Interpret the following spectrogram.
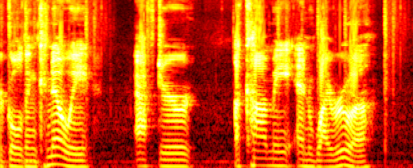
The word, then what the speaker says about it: Wairua: During Legend of Motunui's final cutscenes, the Toa appear to lose their golden Kanoe after Akami and Wairua, or Wairuha, however you pronounce it. It's just Akamai and Wairua.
